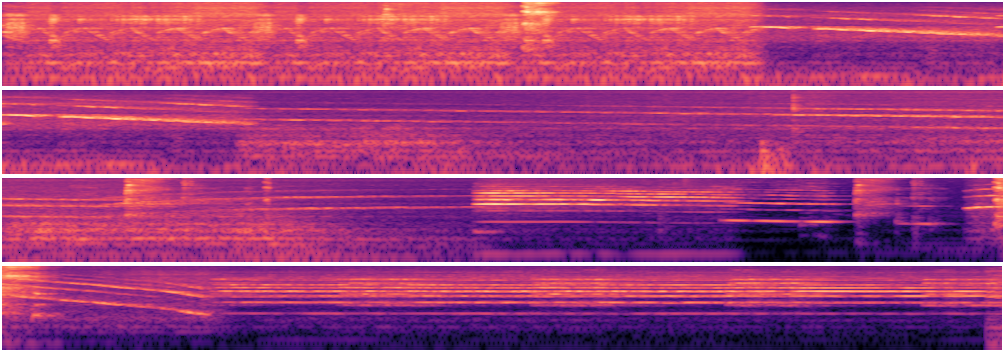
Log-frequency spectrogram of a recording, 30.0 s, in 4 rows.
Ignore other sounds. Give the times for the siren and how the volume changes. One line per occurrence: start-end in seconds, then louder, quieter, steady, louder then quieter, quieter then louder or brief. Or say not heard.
0.0-29.9 quieter.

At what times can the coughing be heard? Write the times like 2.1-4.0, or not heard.
2.9-4.2, 15.5-17.1, 21.4-23.0.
